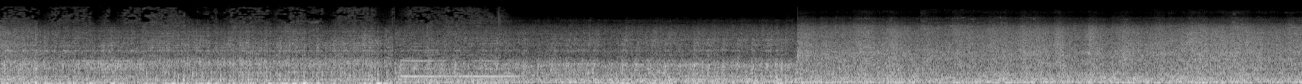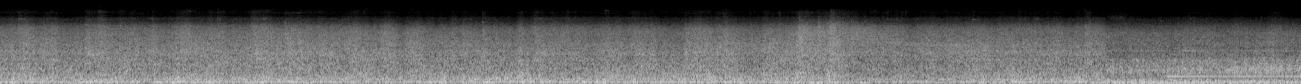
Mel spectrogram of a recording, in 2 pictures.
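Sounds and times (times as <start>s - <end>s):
train wheels rumbling on rails: 0.0s - 26.0s
train horn blast: 4.0s - 5.4s, 24.5s - 26.0s.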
